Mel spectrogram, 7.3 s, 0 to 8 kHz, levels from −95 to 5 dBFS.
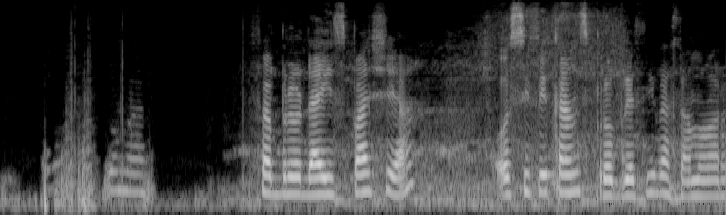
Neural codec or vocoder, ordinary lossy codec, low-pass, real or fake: codec, 16 kHz, 8 kbps, FreqCodec, larger model; none; none; fake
